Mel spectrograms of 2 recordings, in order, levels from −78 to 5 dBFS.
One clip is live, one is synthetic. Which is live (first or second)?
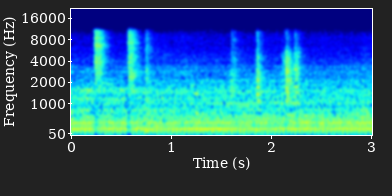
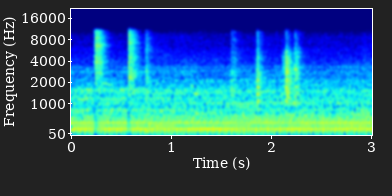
second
